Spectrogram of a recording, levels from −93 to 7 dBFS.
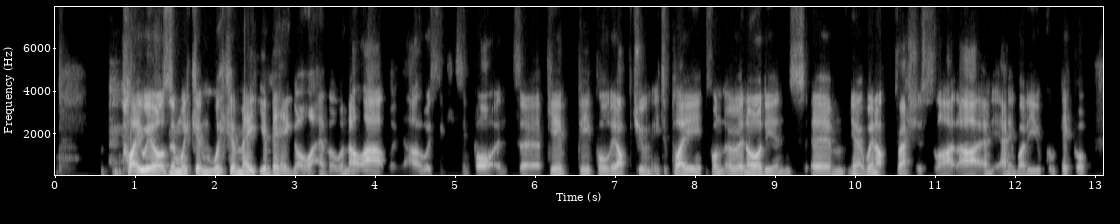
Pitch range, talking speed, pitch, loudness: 85-100 Hz, 215 wpm, 95 Hz, -22 LUFS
